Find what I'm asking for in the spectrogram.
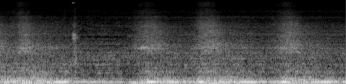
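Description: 1978 Ford F150 short-bed 4x4 pickup engine running close by with a steady low idle throb and a few gentle rev blips, no talking.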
